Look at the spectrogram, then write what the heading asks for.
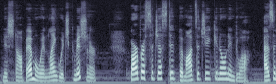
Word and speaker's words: Bemaadizijig Ganoonindwaa: You said for “Talking to People,” Bemaadizijig Ganoonindwaa. Ehn, perfect! So wait, can you say it? So talking to people, can you say it? Bemaadizijig Ganoonindwaa.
